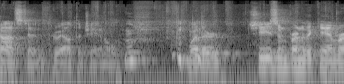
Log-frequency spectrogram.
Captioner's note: laughs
